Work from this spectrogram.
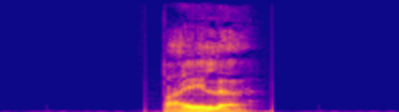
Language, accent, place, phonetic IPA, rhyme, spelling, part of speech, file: German, Germany, Berlin, [ˈbaɪ̯lə], -aɪ̯lə, Beile, noun / proper noun, De-Beile.ogg
- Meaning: nominative/accusative/genitive plural of Beil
